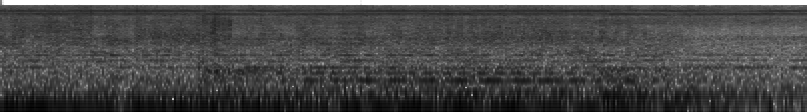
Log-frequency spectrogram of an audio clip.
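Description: A low mechanical hum drones, then fades.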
